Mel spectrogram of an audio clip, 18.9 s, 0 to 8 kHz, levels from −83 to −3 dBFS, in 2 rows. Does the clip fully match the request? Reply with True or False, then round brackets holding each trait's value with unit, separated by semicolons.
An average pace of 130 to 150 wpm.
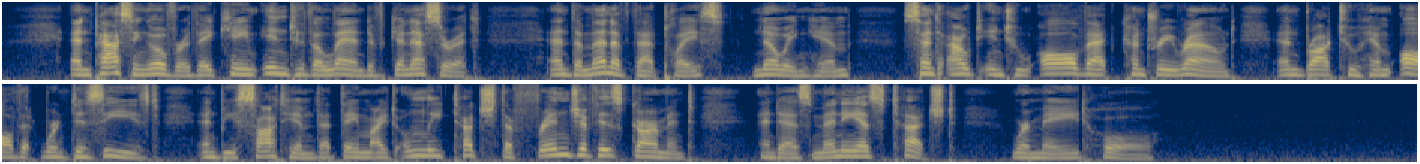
False (170 wpm)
